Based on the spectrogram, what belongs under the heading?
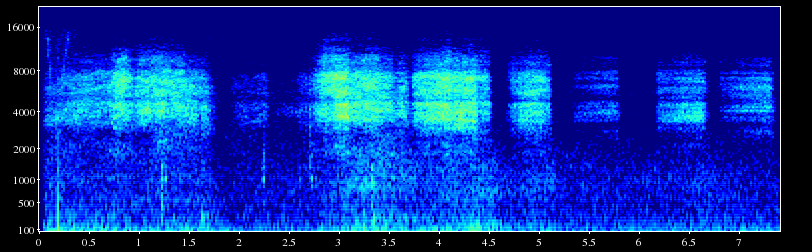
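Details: Barn owls at 2:31 a.m. on 12 May 2024, a parent teasing an owlet with food: harsh, hissing screeches in rasping bursts of about half a second to a second and a half, repeated with short gaps.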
